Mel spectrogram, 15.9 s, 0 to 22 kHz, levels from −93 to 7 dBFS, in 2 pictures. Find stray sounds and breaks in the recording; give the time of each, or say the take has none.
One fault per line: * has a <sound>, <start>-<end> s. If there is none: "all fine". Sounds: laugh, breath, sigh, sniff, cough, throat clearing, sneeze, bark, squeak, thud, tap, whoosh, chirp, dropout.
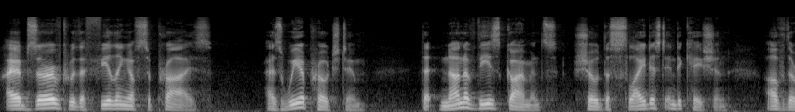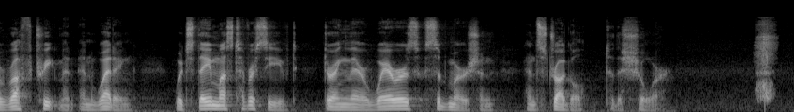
* has a sniff, 15.5-15.7 s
